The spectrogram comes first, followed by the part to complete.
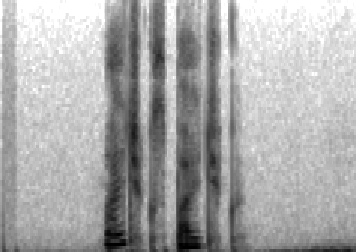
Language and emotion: Russian, neutral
